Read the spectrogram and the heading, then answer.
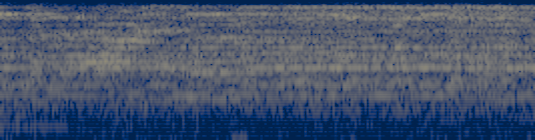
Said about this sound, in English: did you have the nerve to call my personal phone line while I'm live on air doing my radio show?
